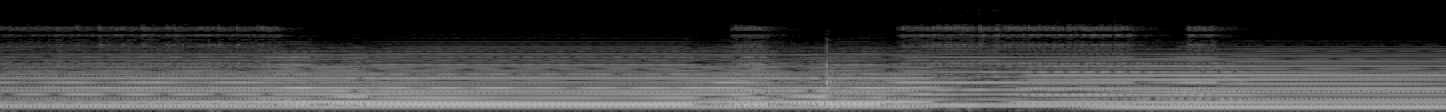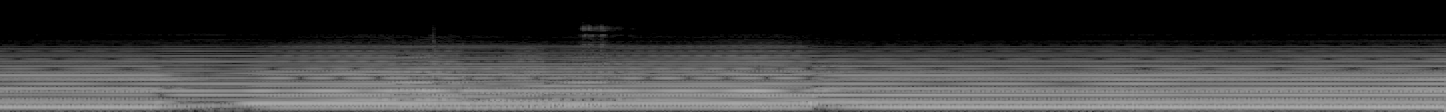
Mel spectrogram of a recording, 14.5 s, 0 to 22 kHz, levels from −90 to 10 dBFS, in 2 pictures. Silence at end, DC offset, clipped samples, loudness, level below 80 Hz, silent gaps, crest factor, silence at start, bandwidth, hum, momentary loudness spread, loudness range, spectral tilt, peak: 0 s; under 0.1%; under 0.1%; -25 LUFS; -56 dBFS; none; 12 dB; 0 s; 9.4 kHz; none; 4 LU; 3 LU; -8 dB/octave; -12 dBFS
